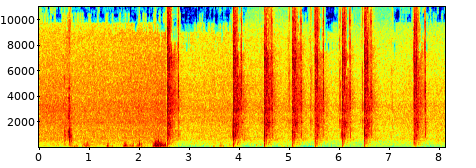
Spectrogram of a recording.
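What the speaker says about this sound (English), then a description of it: "Let me give you an up close of how the blowback works here." Walther CP99 Compact CO2 BB pistol firing with blowback, sharp snapping shots with mechanical clacks, first spaced apart, then a quicker run of about eight shots.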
